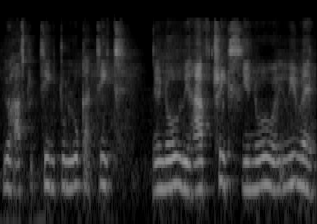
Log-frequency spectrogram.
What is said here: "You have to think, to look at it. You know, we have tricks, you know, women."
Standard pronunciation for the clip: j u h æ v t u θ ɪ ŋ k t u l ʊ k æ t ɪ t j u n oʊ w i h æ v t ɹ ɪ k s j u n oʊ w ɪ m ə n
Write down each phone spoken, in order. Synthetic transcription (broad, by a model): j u h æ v t u t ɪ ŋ k t u l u k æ t ɪ t j u n oʊ w i h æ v t ɹ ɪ k s j u n oʊ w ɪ m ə n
